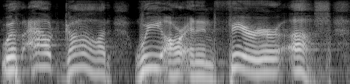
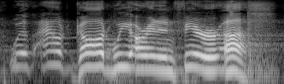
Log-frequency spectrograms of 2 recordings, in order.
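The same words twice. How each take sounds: First: It is said slowly. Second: It is said at a normal pace.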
